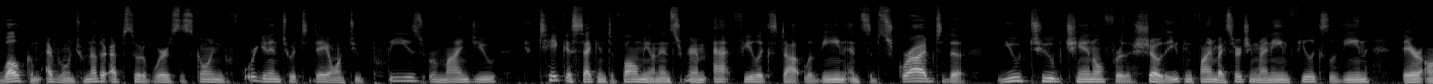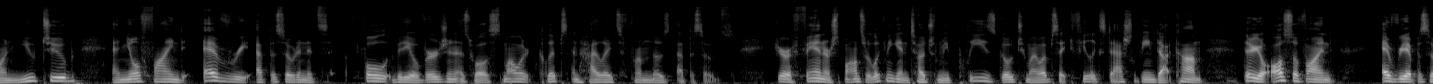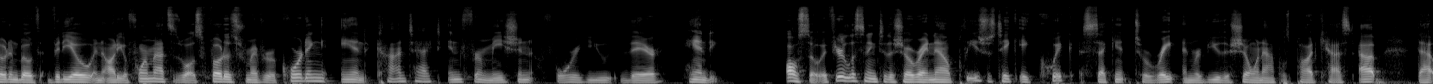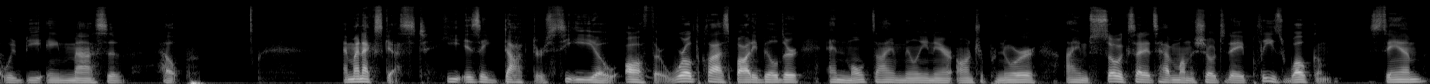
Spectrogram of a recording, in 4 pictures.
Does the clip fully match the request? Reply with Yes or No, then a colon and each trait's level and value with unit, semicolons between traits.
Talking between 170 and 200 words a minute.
Yes: average, 190 wpm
